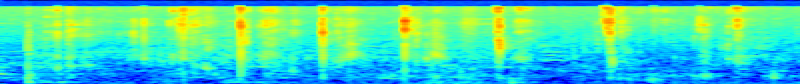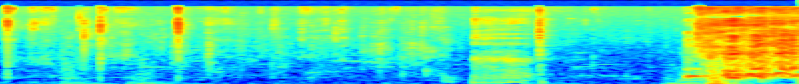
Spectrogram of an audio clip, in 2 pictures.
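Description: Close-miked chewing with small crunches and wet mouth clicks from people eating momo dumplings and fried sha phaley. Near the end comes a loud burp.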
